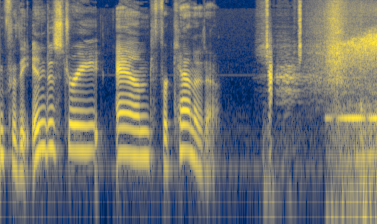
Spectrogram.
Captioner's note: none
